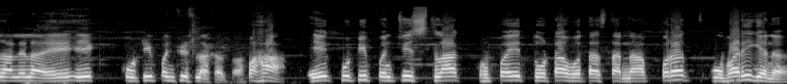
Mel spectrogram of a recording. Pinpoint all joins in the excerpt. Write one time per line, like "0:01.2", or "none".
none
